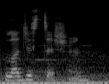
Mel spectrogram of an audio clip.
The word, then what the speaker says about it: Logistician: Logistician. Yes, that's how you pronounce it.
